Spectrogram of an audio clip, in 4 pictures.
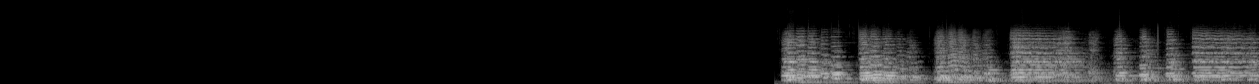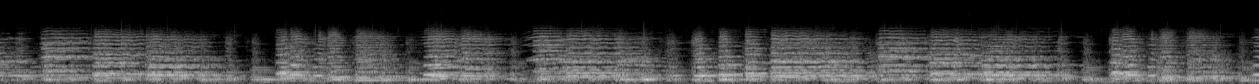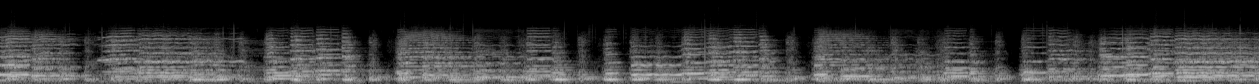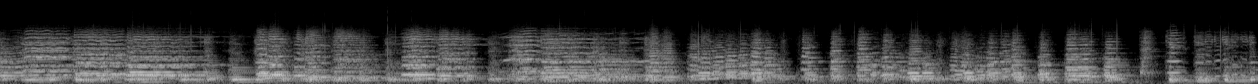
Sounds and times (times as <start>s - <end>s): Blues: 7.8s - 50.3s
Orchestra: 7.8s - 50.3s.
